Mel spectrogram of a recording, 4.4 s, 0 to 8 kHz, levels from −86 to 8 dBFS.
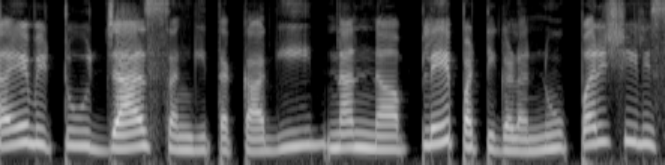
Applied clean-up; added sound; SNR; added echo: none; none; none; none.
